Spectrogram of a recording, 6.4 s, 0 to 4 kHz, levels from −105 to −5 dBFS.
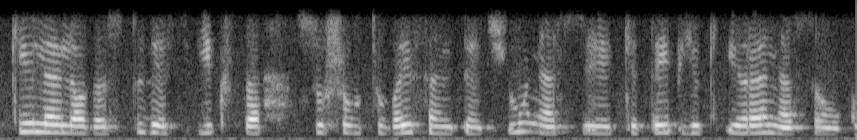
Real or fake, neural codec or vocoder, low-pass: real; none; 3.6 kHz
